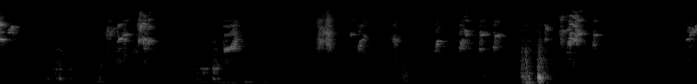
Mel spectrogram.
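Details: Two lovebirds eating on a tree chatter with shrill, scratchy chirps, mixed with soft rustling and a brief low thump.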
